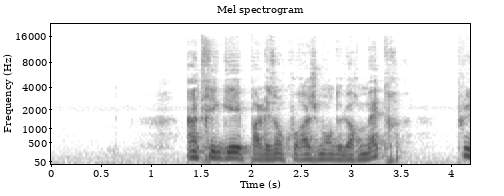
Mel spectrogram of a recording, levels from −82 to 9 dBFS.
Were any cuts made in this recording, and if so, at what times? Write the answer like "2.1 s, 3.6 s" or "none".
none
